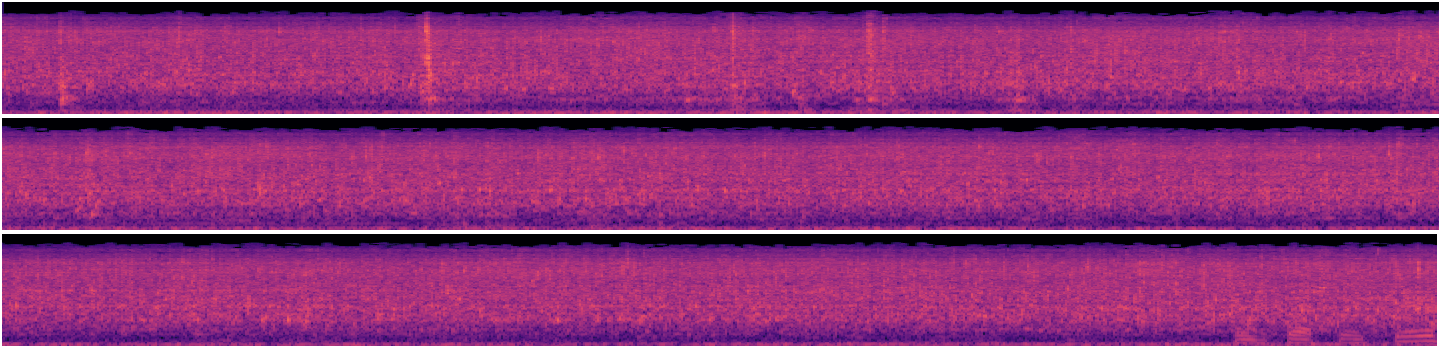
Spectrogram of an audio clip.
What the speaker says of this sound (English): The water's flowing so much.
